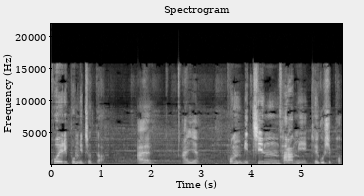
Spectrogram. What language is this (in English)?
Korean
